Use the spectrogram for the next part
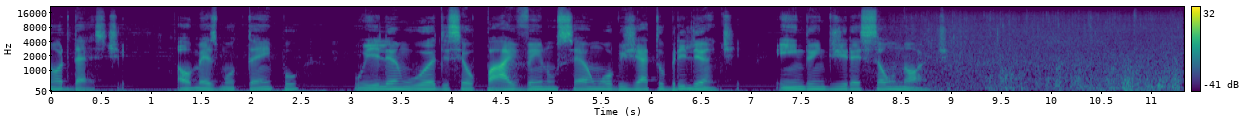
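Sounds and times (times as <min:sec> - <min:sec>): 
heavy rain in a thunderstorm: 0:00.0 - 0:11.3
speech: 0:00.1 - 0:09.1
deep rolling thunder: 0:08.8 - 0:11.3.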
